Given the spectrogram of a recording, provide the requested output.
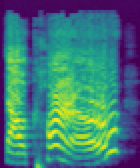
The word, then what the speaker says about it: Falcaro: My brain wasn't working yesterday when we were recording our intro, and Nicole Falcaro, which is the correct pronunciation of her last name, I've come to discover, even though she doesn't mind either.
